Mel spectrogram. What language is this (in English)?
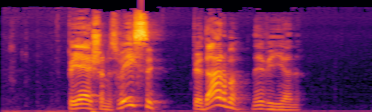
Latvian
